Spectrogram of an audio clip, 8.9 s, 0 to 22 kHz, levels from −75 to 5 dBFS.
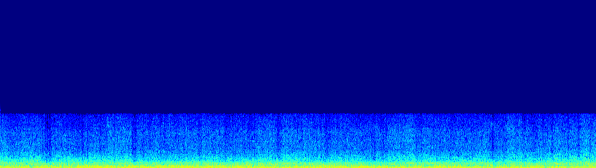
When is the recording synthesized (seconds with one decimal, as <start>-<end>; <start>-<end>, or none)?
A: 0.4-1.0; 8.0-8.9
